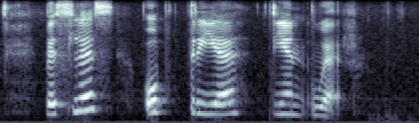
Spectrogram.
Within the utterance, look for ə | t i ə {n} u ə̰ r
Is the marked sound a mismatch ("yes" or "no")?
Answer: no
